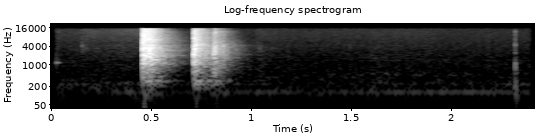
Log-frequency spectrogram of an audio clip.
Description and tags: Drop Tablet
Sound of a computer tablet dropping on floor.
computer-tablet-drop, ibook-drop, tablet-drop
